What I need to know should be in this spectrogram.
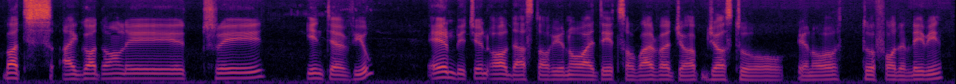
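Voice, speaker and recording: A man's voice: medium pitch, fairly even intonation, measured pace, a little mellow, smooth, no room sound. A man from Cameroon speaking conversationally in a documentary interview, often saying "you know".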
